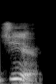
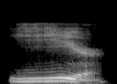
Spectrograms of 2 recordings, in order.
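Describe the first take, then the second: First: The word begins with a J sound. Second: The word begins with a Y sound. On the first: The speaker calls it wrong. "It doesn't say jeer" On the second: The speaker calls it right. "careful of the j sound"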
